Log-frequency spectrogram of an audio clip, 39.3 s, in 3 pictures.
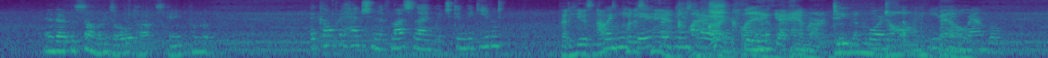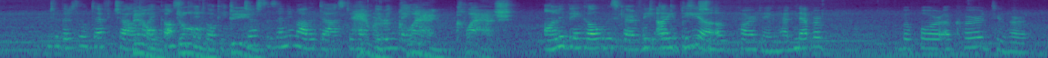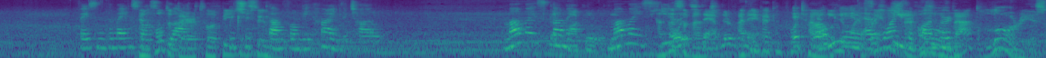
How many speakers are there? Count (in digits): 6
